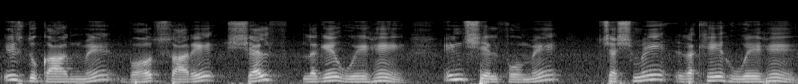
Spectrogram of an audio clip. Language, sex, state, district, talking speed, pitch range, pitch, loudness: Hindi, male, Madhya Pradesh, Dhar, 120 wpm, 125-195 Hz, 150 Hz, -19 LUFS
